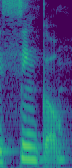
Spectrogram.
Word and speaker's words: cinco: you're gonna want to say Cinco kind of like Cinco de Mayo to say 6 you're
